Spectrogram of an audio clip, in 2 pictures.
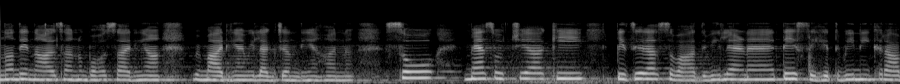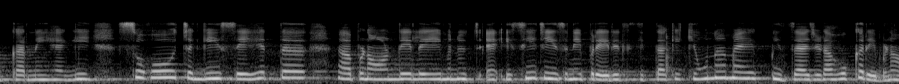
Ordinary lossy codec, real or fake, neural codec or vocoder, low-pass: none; real; none; 7.2 kHz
